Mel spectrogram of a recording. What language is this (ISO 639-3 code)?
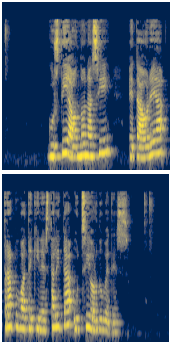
eus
